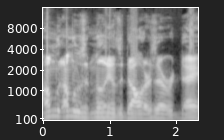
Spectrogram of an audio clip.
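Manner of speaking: put-on New York mobster accent. Joking about a conspiracy theory to listeners, voicing angry gangsters, imitating a New York mobster accent. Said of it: "So that was a mafia".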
